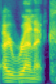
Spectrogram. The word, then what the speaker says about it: irenic: promoting peace aiming yeah you're right irenic and the pronunciation is correct too you're very learned well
